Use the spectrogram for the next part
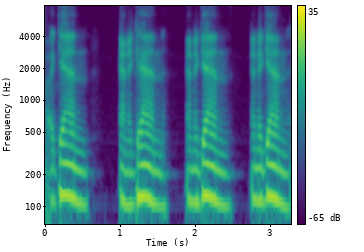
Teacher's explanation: We say it as a schwa sound, and we have an A at the beginning, so it just becomes again or again, as you said. And we also have the word and that oftentimes we cut off the D. So we're having that and that becomes an linking to the again.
